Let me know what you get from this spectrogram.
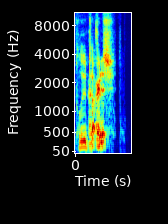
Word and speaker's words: Plutarch: It reminds me of some of the stuff that I've been reading from, we tried to pronounce this last time, Plutarch. Was it Plutarch? – Yeah. That's the proper pronunciation.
